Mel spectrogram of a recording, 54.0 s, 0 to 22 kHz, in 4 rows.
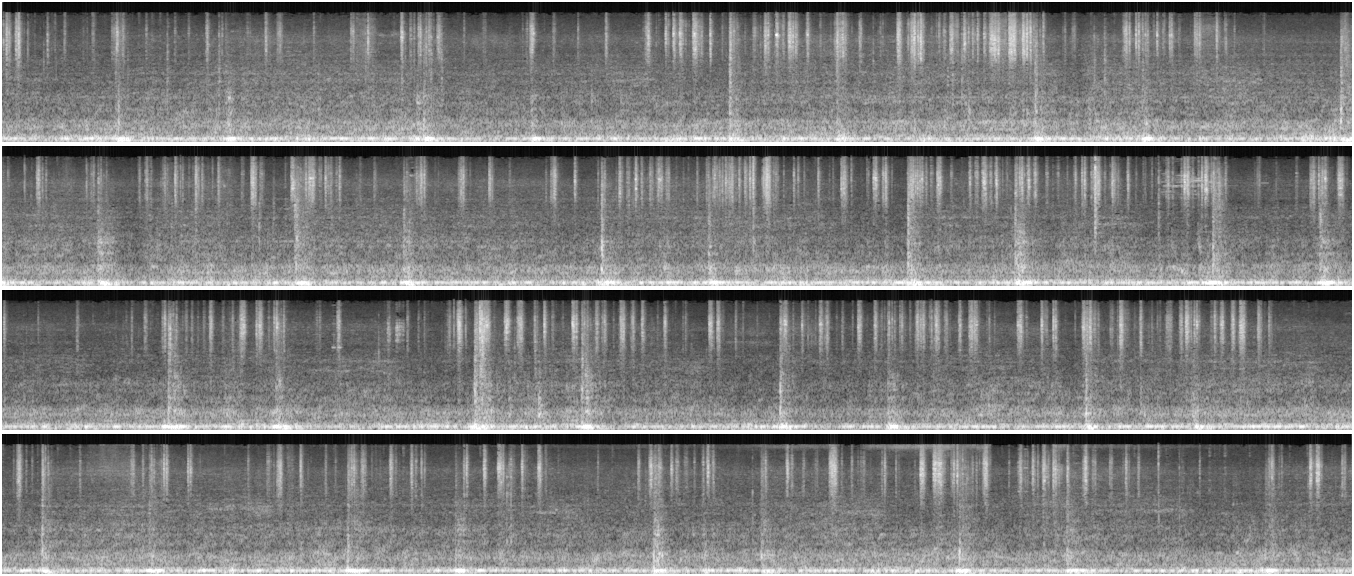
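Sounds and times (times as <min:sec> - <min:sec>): clicks and knocks of track: 0:00.0 - 0:54.0
funicular car humming on track: 0:00.0 - 0:54.0.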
